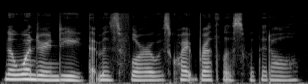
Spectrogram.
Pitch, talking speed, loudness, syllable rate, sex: 205 Hz, 235 wpm, -19 LUFS, 5.7 syllables/s, female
